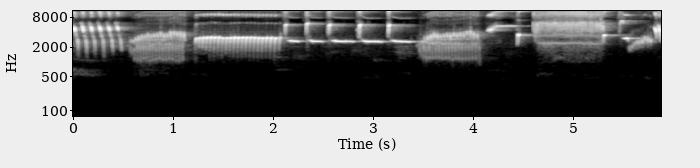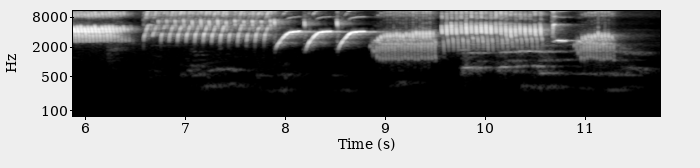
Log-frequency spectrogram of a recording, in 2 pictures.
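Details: Atlantic canary in full, lively song used for tutoring young canaries. Buzzy churrs and bright whistled notes alternate with short rapid trills and sweeping chirps, changing phrase every second or two.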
